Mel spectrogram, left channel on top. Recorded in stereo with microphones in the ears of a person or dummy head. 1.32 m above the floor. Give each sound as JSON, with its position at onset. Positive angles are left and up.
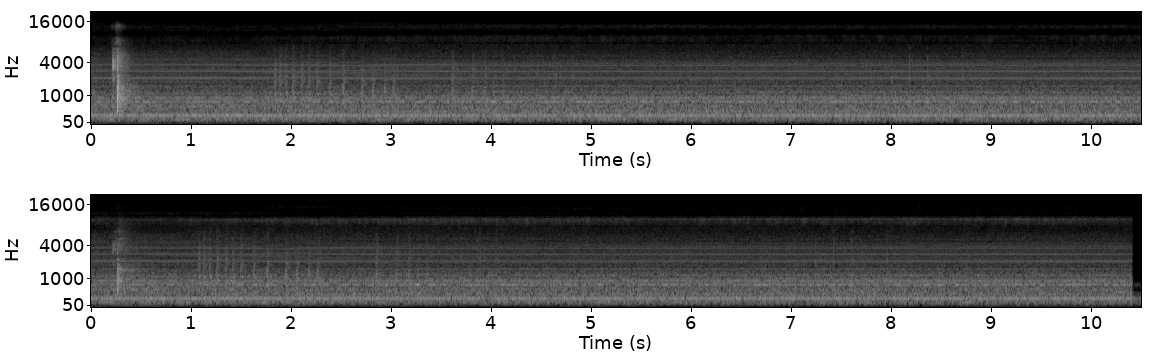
{"t": 0.2, "sound": "a clap", "side_deg": 45, "distance_m": 0.6}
